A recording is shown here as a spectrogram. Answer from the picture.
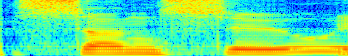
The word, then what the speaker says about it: Sun Tzu: The Art of War by Sun Tzu. – Yep. – Am I pronouncing that correctly? – Indeed.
